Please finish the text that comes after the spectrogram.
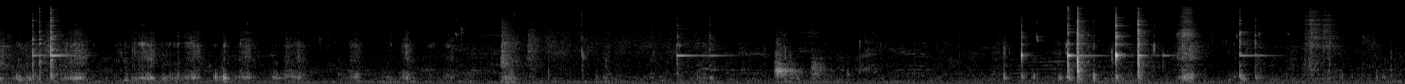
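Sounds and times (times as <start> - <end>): person chewing: 0.0 - 4.9, 5.7 - 6.2, 10.0 - 12.7.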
